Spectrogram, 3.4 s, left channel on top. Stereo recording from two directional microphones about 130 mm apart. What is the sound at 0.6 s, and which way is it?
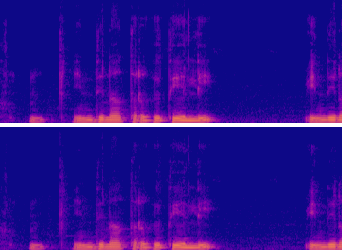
Speech, 20° left (ahead or behind).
